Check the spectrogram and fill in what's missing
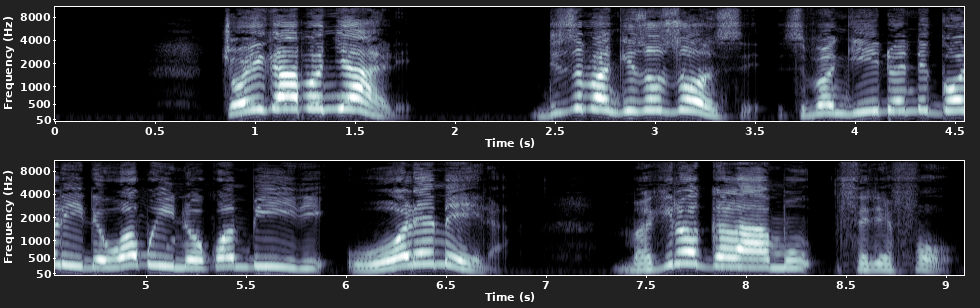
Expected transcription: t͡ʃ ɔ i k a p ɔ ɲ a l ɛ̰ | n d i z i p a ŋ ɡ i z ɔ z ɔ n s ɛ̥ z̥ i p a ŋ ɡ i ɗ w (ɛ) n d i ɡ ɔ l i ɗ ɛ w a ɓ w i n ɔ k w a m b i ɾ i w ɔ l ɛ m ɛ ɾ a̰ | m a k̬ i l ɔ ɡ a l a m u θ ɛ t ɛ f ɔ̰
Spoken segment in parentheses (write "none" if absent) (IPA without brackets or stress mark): ɛ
